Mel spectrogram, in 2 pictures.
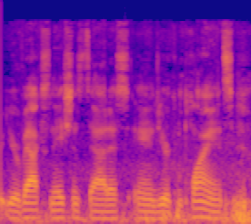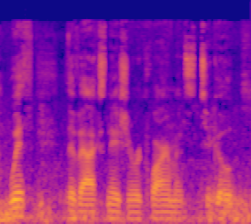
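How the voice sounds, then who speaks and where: Speaking with an American accent, a man uses a fairly low pitch at a fairly quick pace. Noticeable background noise is present. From Ohio, US. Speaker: livestreamer, convoy documentarian. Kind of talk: casual street chat. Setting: outdoors on street. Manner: animated.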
